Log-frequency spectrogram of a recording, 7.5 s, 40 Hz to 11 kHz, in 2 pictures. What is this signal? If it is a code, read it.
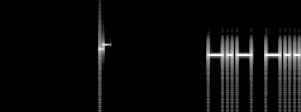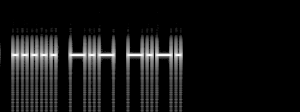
Morse code, heard as a keyed tone, about 20 wpm, 700 Hz. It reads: KD5KC
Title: NA SOTA Activator Callsigns 20wpm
